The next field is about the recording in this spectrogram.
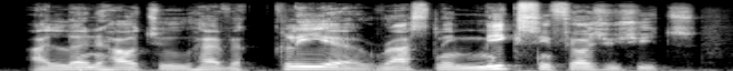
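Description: Speaking at a moderate pace with a Portuguese accent, this man has a medium-pitched voice, a bright, sharp tone and fairly even intonation. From Brazil. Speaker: jiu-jitsu instructor. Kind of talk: casual chat.

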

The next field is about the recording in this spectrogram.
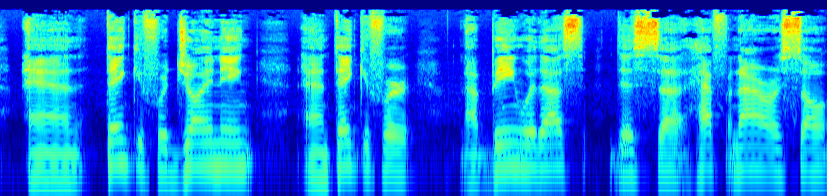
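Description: The speaker talks at a fairly slow pace with a Bulgarian accent. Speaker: evangelist preacher. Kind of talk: podcast sermon. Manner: halting; animated.

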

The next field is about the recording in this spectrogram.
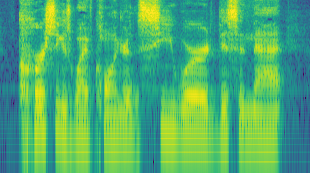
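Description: Somewhat breathy, the man's voice sits fairly high for his sex. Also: very clean recording, silent background. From North Jersey, Bergen County. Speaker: plumbing contractor and falconer. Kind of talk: casual chat.

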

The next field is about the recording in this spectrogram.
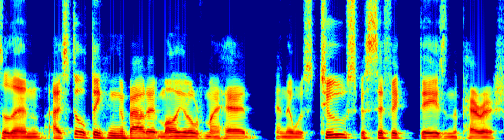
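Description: An ordinary speaking voice from a man, fairly low, at a fairly quick pace with ordinary pitch variation. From US, army family, teens in Massachusetts. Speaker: deacon. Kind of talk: casual interview.

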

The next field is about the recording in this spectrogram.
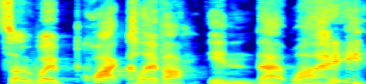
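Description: Over a silent background in a very clean recording, a woman speaks at a very deep, low pitch with fairly even intonation. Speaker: event manager. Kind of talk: casual chat. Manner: loud.

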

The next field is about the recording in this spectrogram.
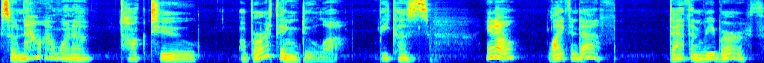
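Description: A woman's fairly low, somewhat breathy voice with a dark, mellow tone, at a fairly slow pace with ordinary pitch variation and long, frequent pauses. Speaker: podcast host. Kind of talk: casual solo monologue.

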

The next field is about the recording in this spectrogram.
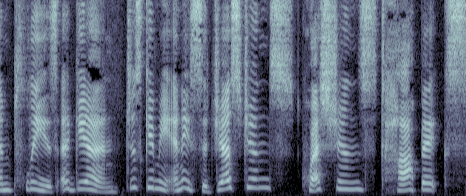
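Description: A woman talks with a US Midwestern accent on a very clean recording with a silent background. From US Midwest, Southern Illinois. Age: 30s. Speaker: mental health podcast host. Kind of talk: personal monologue.

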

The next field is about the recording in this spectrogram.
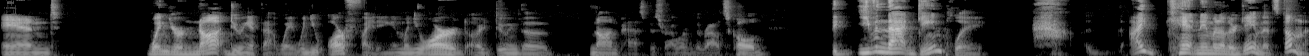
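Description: A man's medium-pitched, somewhat breathy voice with lively intonation, big swings in loudness and long, frequent pauses at a moderate pace. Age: 20s. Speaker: podcaster. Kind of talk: casual chat.

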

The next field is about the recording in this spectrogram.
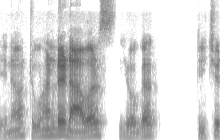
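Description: A man is speaking. He talks with an Indian accent. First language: Marathi. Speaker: yoga teacher. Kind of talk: interview.

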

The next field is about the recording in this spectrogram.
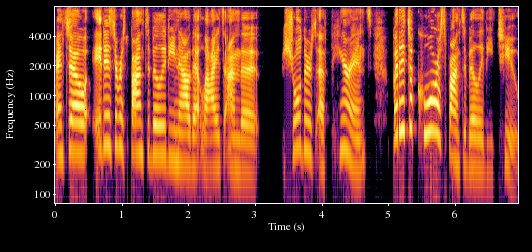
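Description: A woman with an American accent speaks at a moderate pace in a high pitch, with very wide pitch swings. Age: 40s. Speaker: author and parenting movement founder. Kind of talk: interview conversation.

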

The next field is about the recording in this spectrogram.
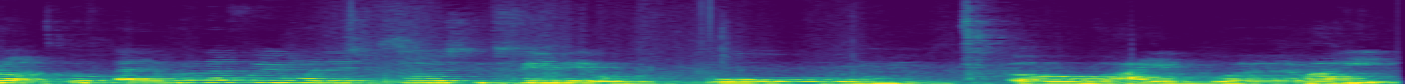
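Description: Delivered at a very slow pace with fairly even intonation, the speech carries noticeable background noise and audible room echo. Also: woman, high pitch for a woman. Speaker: university student in the audience. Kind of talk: live podcast discussion. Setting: live recording before an audience at a university. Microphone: poor recording quality.

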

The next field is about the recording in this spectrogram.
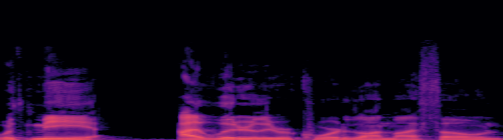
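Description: In an American accent, a man with an ordinary speaking voice talks at a fairly quick pace and medium pitch with fairly even intonation, on a very clean recording with a silent background. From US South, Florida (St. Petersburg). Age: 20s. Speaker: title company sales rep and podcaster. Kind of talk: casual interview.

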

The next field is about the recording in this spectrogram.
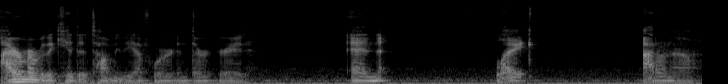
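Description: A man's very deep, low voice with vocal fry, at a moderate pace with long, frequent pauses. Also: ordinary pitch variation. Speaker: podcast co-host. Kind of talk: casual chat.

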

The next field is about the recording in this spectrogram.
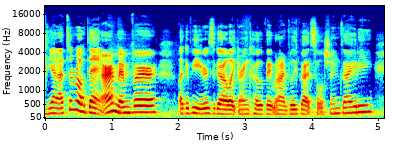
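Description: A woman's medium-pitched voice at a very fast pace, with ordinary pitch variation, in a very clean recording against a silent background. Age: 20s. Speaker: podcast host. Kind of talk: casual interview. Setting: recorded at guest's home, poor microphone.

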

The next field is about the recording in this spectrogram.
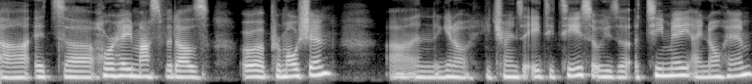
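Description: At a moderate pace, a woman with an unremarkable speaking voice talks at a fairly low pitch with fairly even intonation. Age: 20s. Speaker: professional Muay Thai and kickboxing fighter. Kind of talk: interview.

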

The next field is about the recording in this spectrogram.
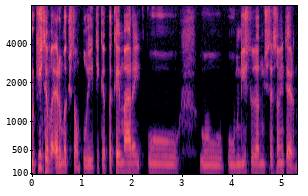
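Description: Speaking at a fairly quick pace, a man with a medium pitch and a dark, mellow tone uses ordinary pitch variation. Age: 40s. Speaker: football supporters' group leader. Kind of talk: casual chat.

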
